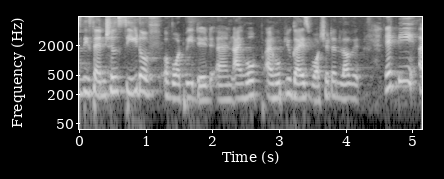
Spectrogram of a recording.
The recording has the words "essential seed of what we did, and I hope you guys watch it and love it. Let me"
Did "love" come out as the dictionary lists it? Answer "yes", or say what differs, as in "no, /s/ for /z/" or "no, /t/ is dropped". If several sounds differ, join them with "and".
yes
